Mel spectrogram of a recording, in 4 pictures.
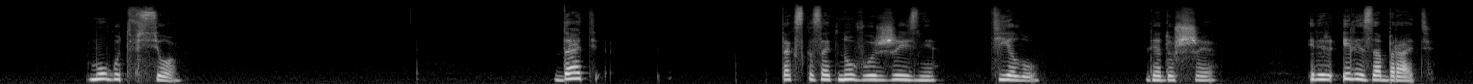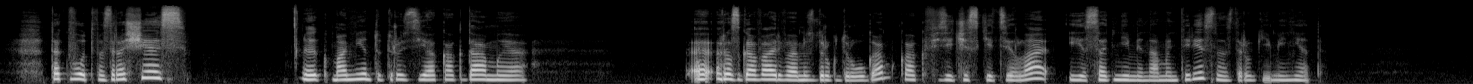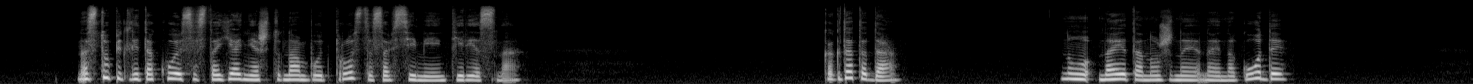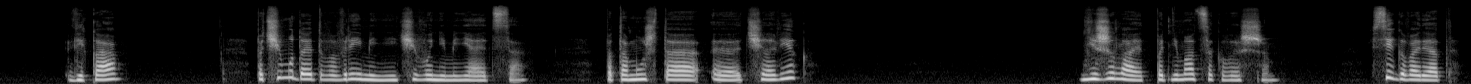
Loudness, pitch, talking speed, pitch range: -18 LUFS, 215 Hz, 75 wpm, 200-235 Hz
